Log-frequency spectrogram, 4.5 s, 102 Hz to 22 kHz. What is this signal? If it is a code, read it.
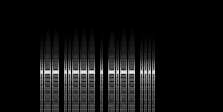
Morse code, heard as a keyed tone, about 30 wpm, 700 Hz. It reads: W2EYH
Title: USA Call Signs - 5 Characters - Repeated 2x - 30wpm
